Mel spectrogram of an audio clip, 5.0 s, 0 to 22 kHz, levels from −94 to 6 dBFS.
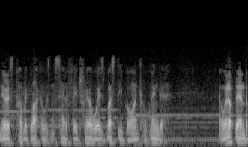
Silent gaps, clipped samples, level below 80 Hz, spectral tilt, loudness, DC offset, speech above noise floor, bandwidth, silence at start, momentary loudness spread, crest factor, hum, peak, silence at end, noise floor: none; under 0.1%; -52 dBFS; -6 dB/octave; -29 LUFS; under 0.1%; 23 dB; 5.6 kHz; 0 s; 13 LU; 22 dB; none; -6 dBFS; 0 s; -50 dBFS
